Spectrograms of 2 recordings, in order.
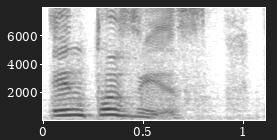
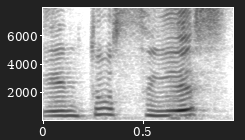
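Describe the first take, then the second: First: The middle consonant is a z sound. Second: The middle consonant is an s sound. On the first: The speaker calls it right. "जी पढ़ेंगे" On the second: The speaker calls it wrong. "इंथुसियस्ट नहीं, सी से नहीं पढ़ेंगे"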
